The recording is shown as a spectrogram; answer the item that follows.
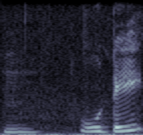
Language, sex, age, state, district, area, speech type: Tamil, female, 30-45, Tamil Nadu, Coimbatore, rural, spontaneous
